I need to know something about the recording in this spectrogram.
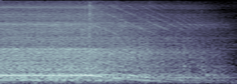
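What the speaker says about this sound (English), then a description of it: "And then blend it up." A Vitamix blender whirs loudly through a green smoothie with frozen ingredients, a steady high motor whine that drops in pitch and fades away over about two seconds as it winds down.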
